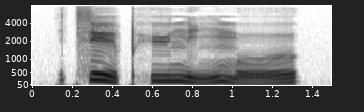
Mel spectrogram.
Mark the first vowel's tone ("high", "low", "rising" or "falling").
falling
